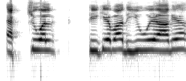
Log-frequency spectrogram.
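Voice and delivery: usual speaking voice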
